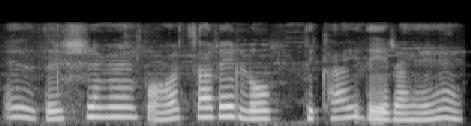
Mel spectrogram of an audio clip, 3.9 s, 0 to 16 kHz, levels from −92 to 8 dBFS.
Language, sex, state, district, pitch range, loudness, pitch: Hindi, female, Assam, Kamrup Metropolitan, 230-280 Hz, -15 LUFS, 245 Hz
